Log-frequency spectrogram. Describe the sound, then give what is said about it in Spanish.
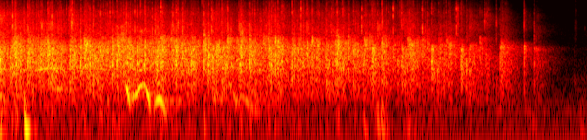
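A church audience breaks into loud, sustained applause for the Lord one morning, a dense wash of many hands clapping with faint voices underneath, holding steady for about five seconds before quickly fading out. “Démosle un buen aplauso al Señor esta mañana.”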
